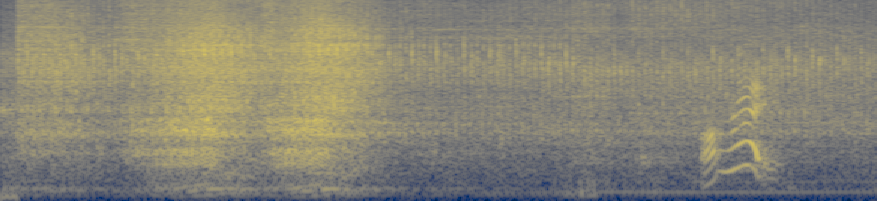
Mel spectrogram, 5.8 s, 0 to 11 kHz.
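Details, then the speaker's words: 1973 Toyota Hilux four-cylinder, abandoned about 20 years, running on fresh oil and coolant with oil pressure shown on the gauge: a low, even idle hum with no knocking or misses. Normal idle. "tractor engine sounds pretty good"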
